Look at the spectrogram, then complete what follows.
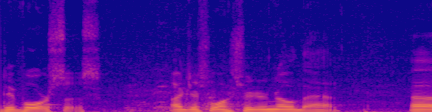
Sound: laughter

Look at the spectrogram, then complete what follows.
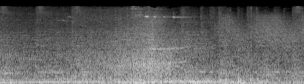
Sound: brakes

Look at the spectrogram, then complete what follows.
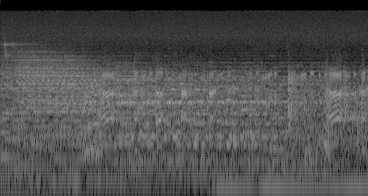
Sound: laughing

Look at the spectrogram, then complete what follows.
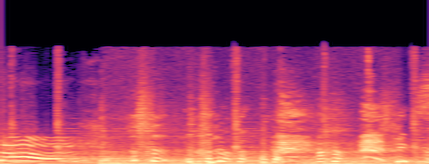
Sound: pretending to cry

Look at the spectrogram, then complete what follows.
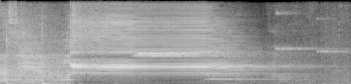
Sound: timer buzzes

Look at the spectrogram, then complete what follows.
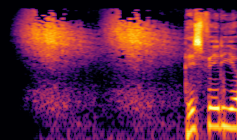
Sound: air whooshing

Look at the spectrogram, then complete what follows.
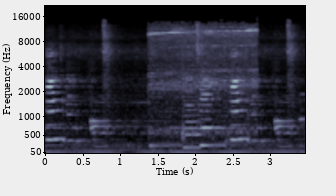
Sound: gentle jazz music; electric whirring; gentle jazz music

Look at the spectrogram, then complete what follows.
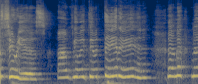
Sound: hums

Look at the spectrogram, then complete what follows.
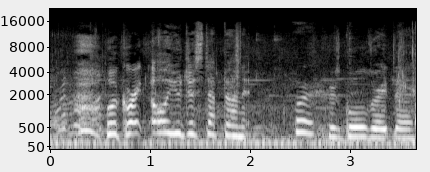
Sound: gasp

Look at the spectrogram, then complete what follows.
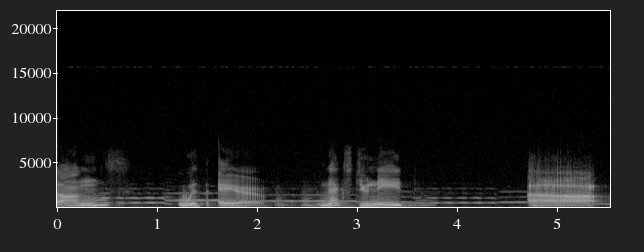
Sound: burps

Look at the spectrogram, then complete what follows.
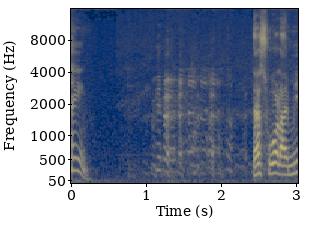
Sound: audience laughing

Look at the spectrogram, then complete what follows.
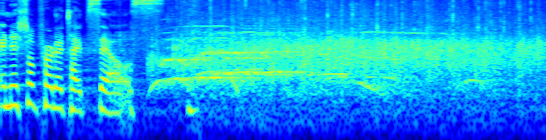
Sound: applause

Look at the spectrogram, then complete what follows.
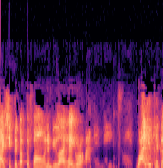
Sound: whispering

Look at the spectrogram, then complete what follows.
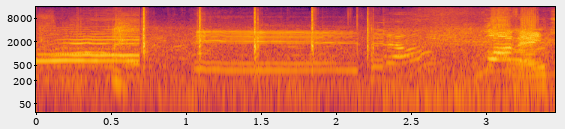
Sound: audience cheering

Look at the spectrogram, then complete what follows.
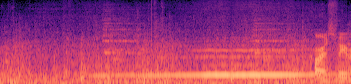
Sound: train whistle

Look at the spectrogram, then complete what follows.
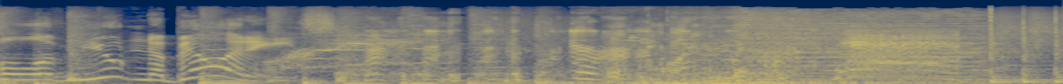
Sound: squealing, snorting

